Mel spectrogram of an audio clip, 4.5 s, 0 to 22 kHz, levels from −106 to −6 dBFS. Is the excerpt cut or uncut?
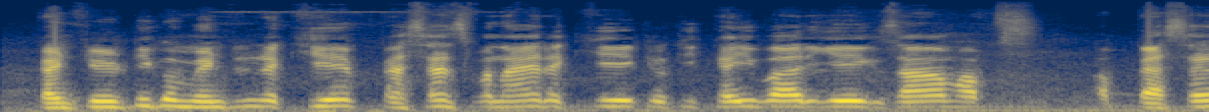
uncut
